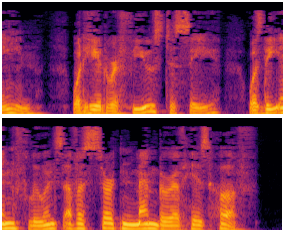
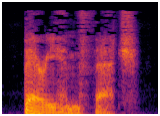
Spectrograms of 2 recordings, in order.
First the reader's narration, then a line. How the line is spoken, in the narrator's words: Jackal urged softly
